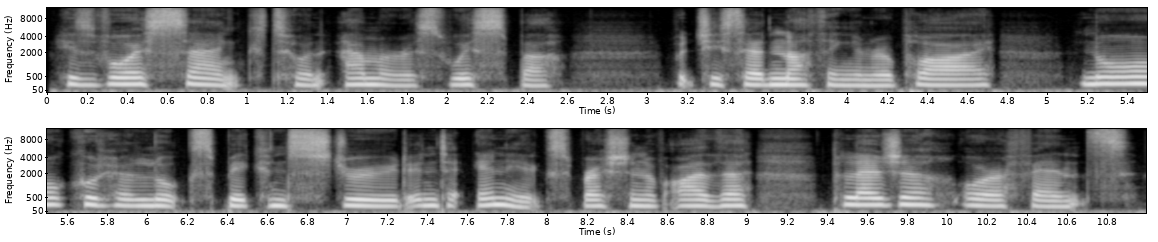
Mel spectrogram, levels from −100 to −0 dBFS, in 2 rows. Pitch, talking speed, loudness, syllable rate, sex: 215 Hz, 145 wpm, -18 LUFS, 4.6 syllables/s, female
